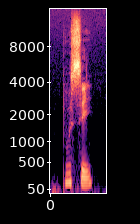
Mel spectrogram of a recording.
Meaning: 1. to push 2. to urge on, encourage 3. to grow 4. to spring up, to sprout 5. to utter 6. to move aside
- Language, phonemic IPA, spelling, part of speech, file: French, /pu.se/, pousser, verb, Fr-pousser.ogg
